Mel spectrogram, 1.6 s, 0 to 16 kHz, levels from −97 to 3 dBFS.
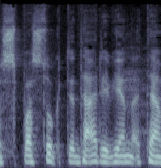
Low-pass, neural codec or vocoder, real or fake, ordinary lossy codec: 14.4 kHz; none; real; MP3, 96 kbps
